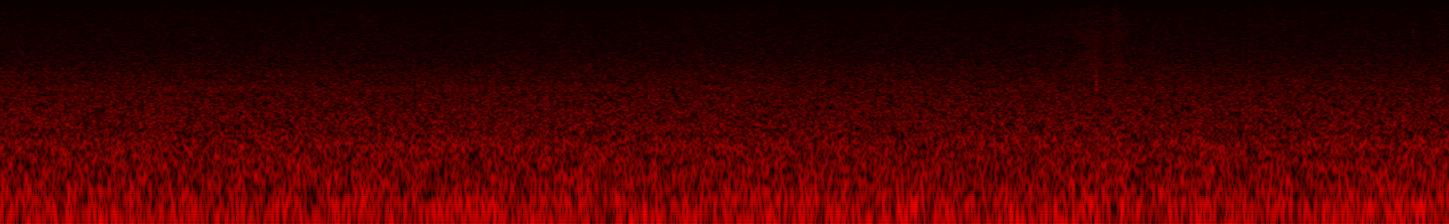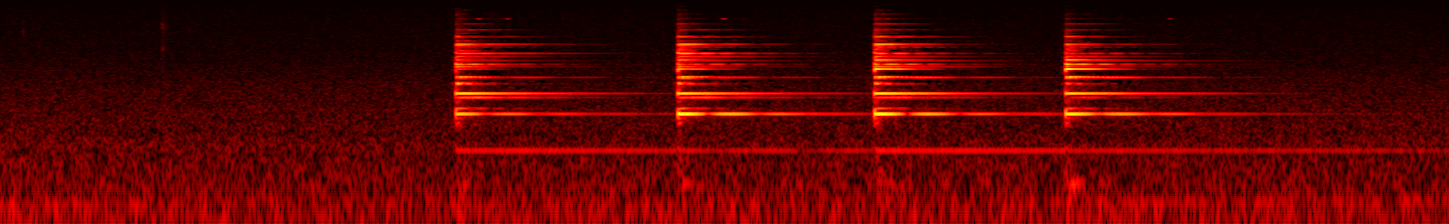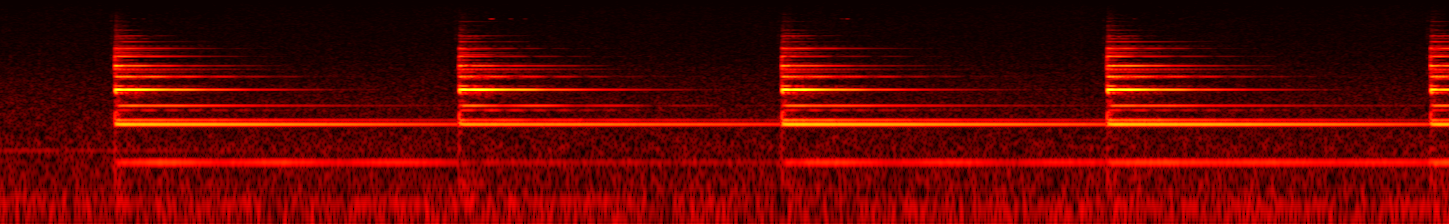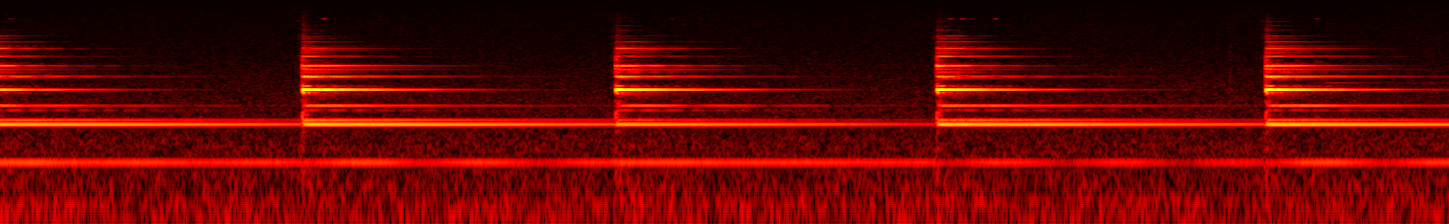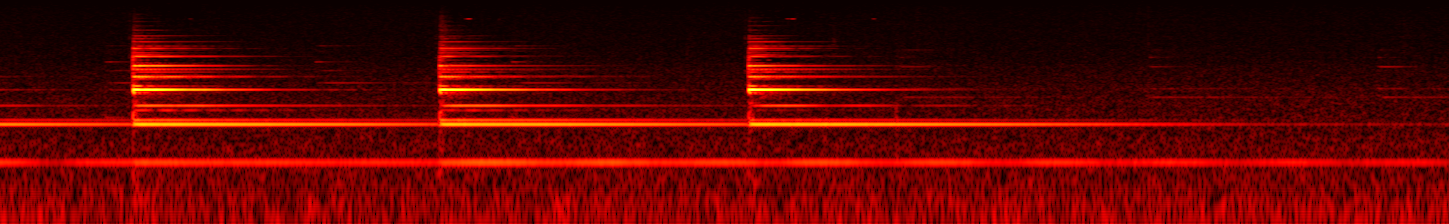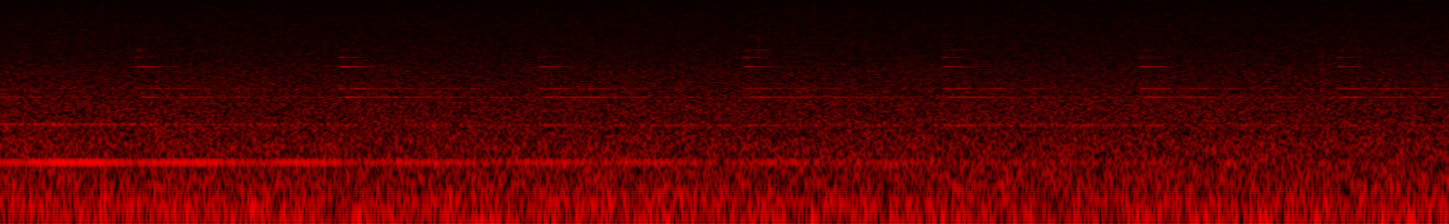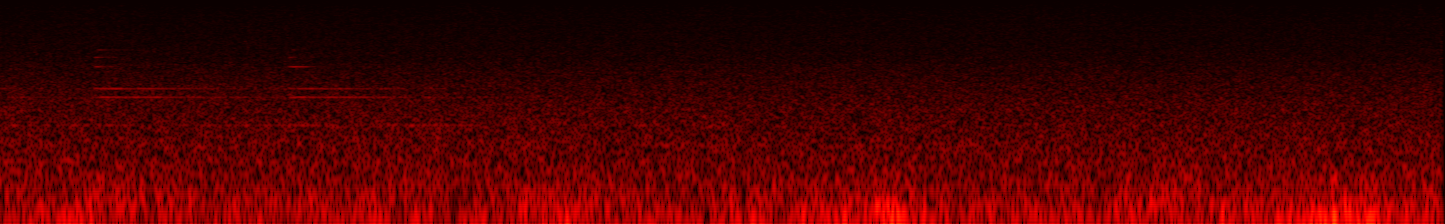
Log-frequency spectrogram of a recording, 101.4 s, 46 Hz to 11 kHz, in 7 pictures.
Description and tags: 140809 FrybgWb BellTower Midnight R
Midnight in a vineyard by the German town of Freyburg on Unstrut.
In the foreground, wind in the trees of the forest below can be heard.
Then, the tower bells of the keep of Neuenburg Castle, located on the hill opposite, toll midnight. They do this by tolling a high bell 4 times, once for each quarter of the full hour, followed by a lower bell tolling the hour 12 times. This is repeated almost instantly by a similar clock somewhere on the distant side of the castle hill.
The recorder is located in front of a small cabin at the bottom of the vineyard, facing across the valley between vineyard and castle.
These are the REAR channels of a 4ch surround recording.
Recording conducted with a Zoom H2, mic's set to 120° dispersion.
4ch, ambiance, ambience, ambient, atmo, atmosphere, bell, field-recording, Freyburg, midnight, nature, night, ring, ringing, rural, summer, surround, tolling, tower, Unstrut, vineyard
